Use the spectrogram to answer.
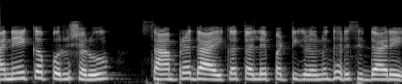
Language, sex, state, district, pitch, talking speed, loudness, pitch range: Kannada, female, Karnataka, Bidar, 245 Hz, 75 wpm, -15 LUFS, 235-255 Hz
